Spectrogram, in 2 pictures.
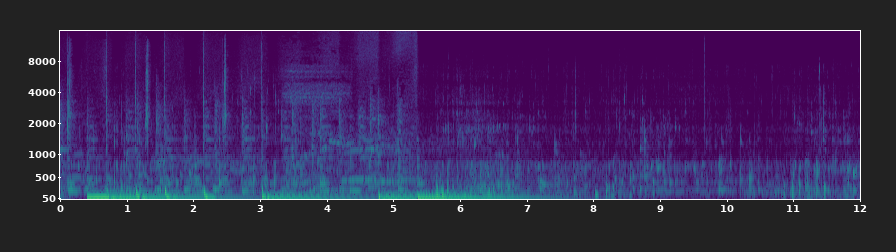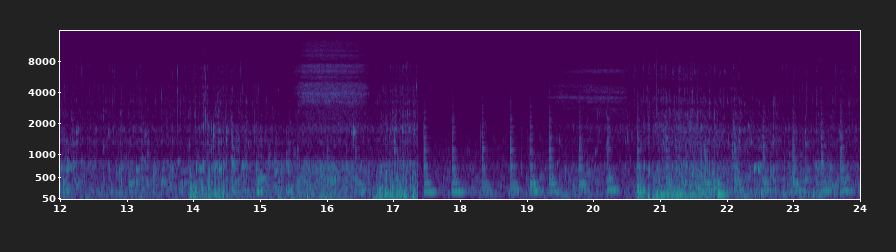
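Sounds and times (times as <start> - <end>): music: 0.0 - 8.0, 17.4 - 24.0
diver's regulator bubbling: 0.7 - 24.0
breath hissing through regulator: 1.6 - 5.4, 15.5 - 16.8, 19.3 - 20.6.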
